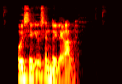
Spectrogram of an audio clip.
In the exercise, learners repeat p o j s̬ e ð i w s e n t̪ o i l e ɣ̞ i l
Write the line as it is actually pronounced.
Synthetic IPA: p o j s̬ e ɣ i w s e n d̪ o i l e ɣ̞ a l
